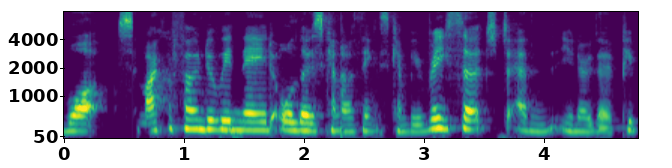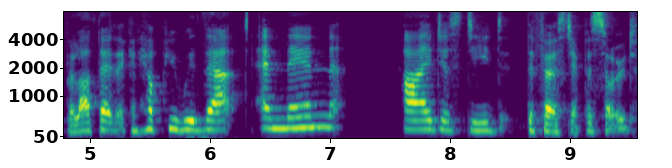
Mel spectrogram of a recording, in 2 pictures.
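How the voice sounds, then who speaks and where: Somewhat breathy, a woman speaks at medium pitch and a moderate pace with ordinary pitch variation. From Sweden. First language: Swedish. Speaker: entrepreneur and podcast host. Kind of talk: interview.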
